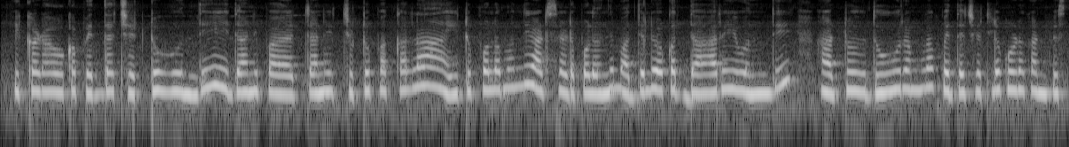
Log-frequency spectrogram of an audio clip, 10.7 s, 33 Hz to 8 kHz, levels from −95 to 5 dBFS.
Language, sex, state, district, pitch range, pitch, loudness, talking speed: Telugu, female, Telangana, Nalgonda, 250-275 Hz, 260 Hz, -24 LUFS, 145 wpm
